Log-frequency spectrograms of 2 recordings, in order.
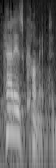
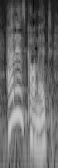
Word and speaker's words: Halley's Comet: to reappear in 1986, the correct pronunciation is Halley's Comet and not Halley's Comet, but that is the subject on the card, so I'm afraid I have to mispronounce the word, and I do apologize to the audience. I happen to be a member of the Halley's Comet Society, and therefore I'm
